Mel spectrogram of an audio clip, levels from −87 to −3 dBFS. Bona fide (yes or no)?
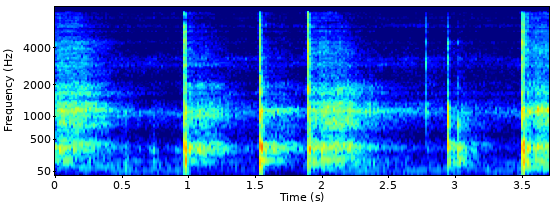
no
